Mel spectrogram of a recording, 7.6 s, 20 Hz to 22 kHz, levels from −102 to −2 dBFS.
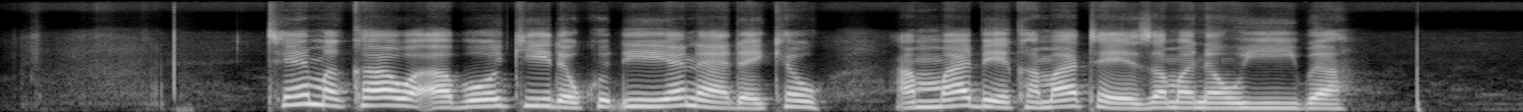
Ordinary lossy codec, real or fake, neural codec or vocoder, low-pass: none; fake; autoencoder, 48 kHz, 128 numbers a frame, DAC-VAE, trained on Japanese speech; none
